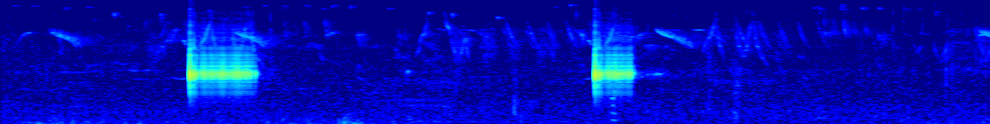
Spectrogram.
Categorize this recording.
Sound effects > Animals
